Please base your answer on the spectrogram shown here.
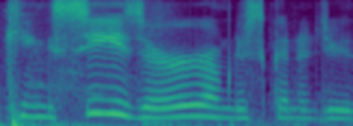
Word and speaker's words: King Caesar: gear is versus king king caesar or king sisa whatever you want to pronounce i don't know i'm doing kings you saw because i liked you know it's pronounced king caesar i'm just going to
